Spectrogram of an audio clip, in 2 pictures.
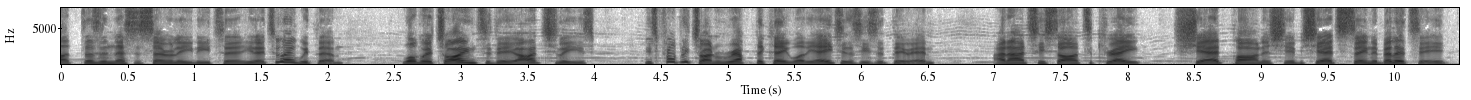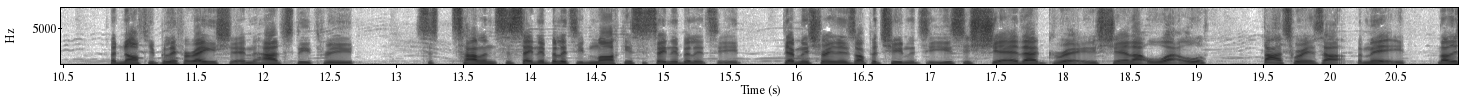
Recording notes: We are live from RecFest 2023! The bubbles are blowing and the 360 camera is spinning! We have set up the podcast station for the chance to grab some of the attendees to talk about why they are at the event.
